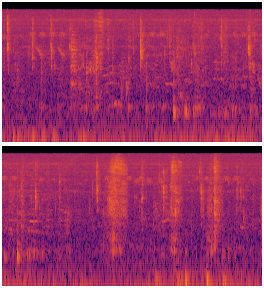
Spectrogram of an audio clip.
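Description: Close mouth sounds of a person eating rice and fish curry by hand: chewing with wet lip smacks and clicks, and a couple of louder, breathier mouth sounds near the end.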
